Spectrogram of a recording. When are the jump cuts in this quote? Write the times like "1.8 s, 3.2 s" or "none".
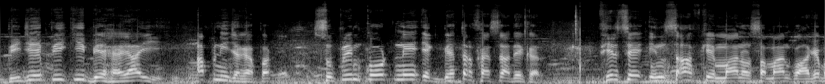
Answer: none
